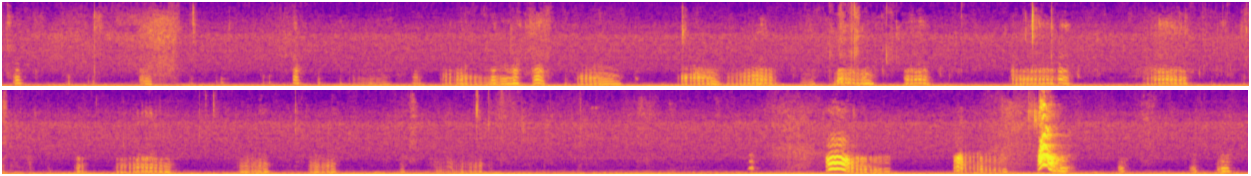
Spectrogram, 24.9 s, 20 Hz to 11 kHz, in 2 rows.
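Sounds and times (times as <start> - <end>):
steady low hum: 0.0 - 24.9
puppies yipping: 22.8 - 23.2.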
